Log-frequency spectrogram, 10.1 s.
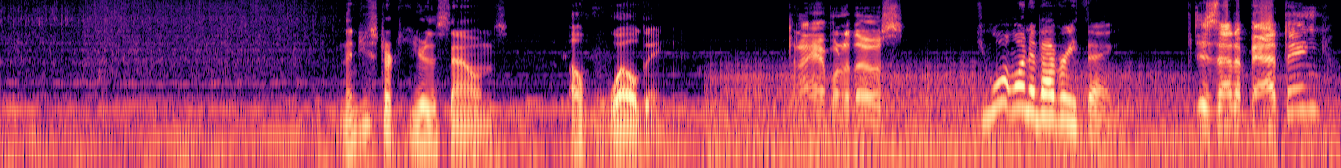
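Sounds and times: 
rushing water: 0:00.0 - 0:02.6
speech: 0:02.6 - 0:05.1, 0:06.0 - 0:10.0.

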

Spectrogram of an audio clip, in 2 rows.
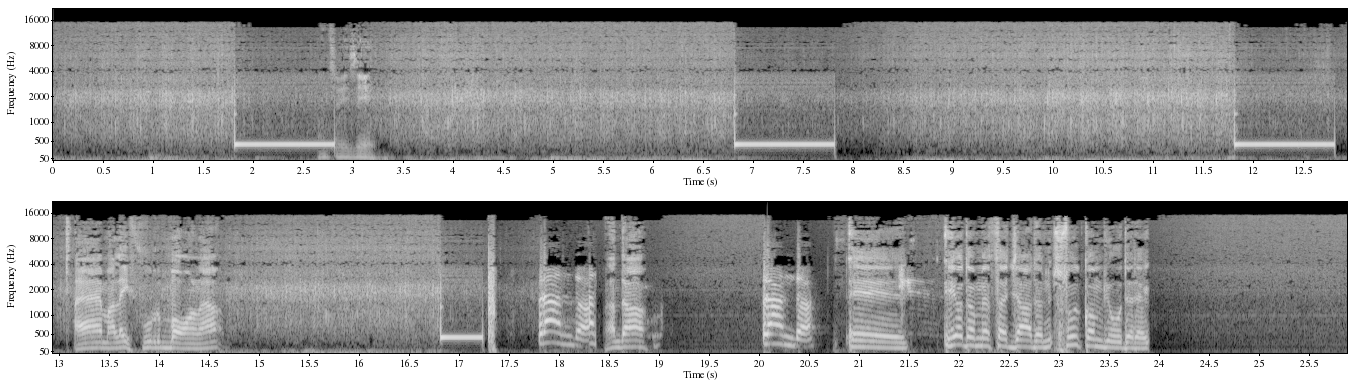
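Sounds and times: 
constant hiss: 0:00.0 - 0:25.8
telephone ringing tone while calling a listener: 0:01.8 - 0:02.8, 0:06.8 - 0:07.8, 0:11.8 - 0:12.8, 0:16.8 - 0:17.3
speech: 0:02.9 - 0:03.4, 0:13.2 - 0:14.7, 0:18.0 - 0:19.1, 0:20.1 - 0:24.0.

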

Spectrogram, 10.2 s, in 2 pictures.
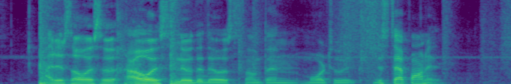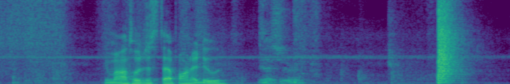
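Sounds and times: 
speech: 0:00.5 - 0:04.6, 0:06.2 - 0:08.3
broom swatting at a water bug on a garage floor: 0:04.8 - 0:05.8, 0:09.0 - 0:10.1.

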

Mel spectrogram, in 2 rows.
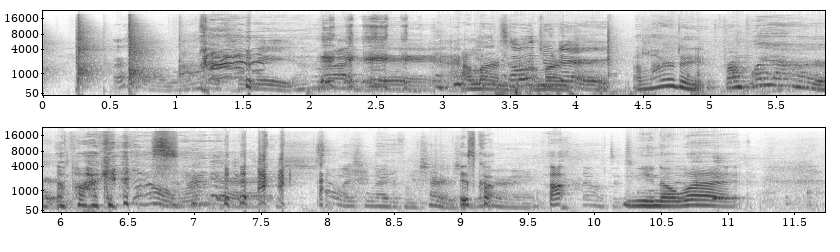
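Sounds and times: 
podcast hosts clapping hands: 0:00.0 - 0:01.3
speech: 0:00.5 - 0:11.2
laughter: 0:01.2 - 0:03.3, 0:06.3 - 0:08.1.

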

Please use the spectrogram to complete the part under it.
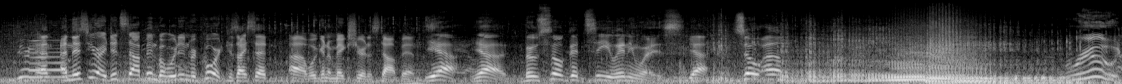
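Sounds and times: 
motorcycle engines revving at the Wasteland City 2023 event: 0:00.0 - 0:11.2
speech: 0:00.2 - 0:09.5, 0:10.8 - 0:11.2.

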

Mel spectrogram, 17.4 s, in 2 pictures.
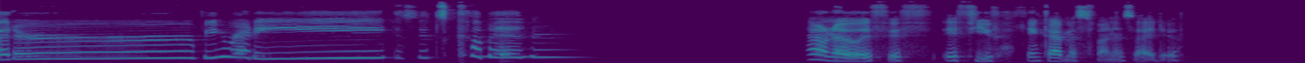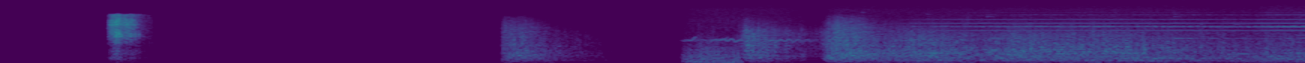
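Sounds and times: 
speech: 0:00.0 - 0:00.3, 0:01.4 - 0:03.7, 0:05.4 - 0:08.0
thunder: 0:12.1 - 0:12.5, 0:13.3 - 0:17.3.

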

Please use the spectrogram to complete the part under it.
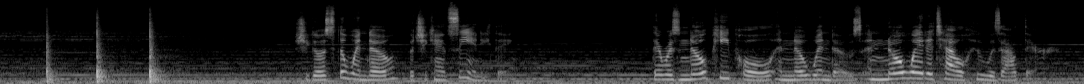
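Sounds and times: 
hard knocking on a front door: 0:00.4 - 0:02.3
speech: 0:03.0 - 0:05.3, 0:06.5 - 0:10.5.

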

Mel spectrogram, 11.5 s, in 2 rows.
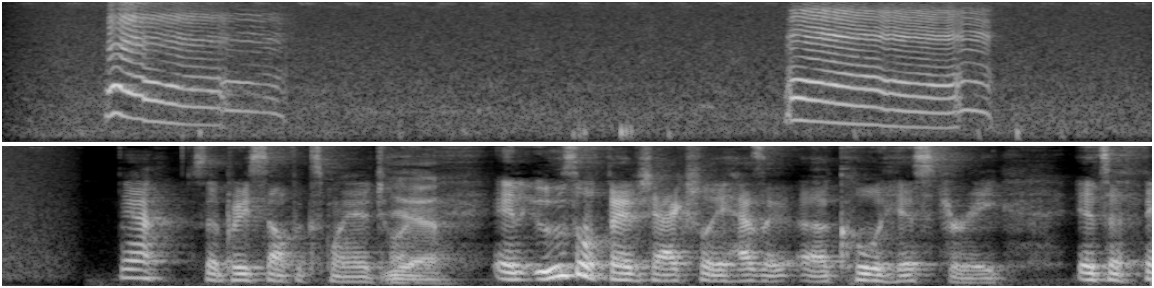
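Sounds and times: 
go-away bird nasal call: 0:00.3 - 0:05.9
speech: 0:06.3 - 0:11.4.

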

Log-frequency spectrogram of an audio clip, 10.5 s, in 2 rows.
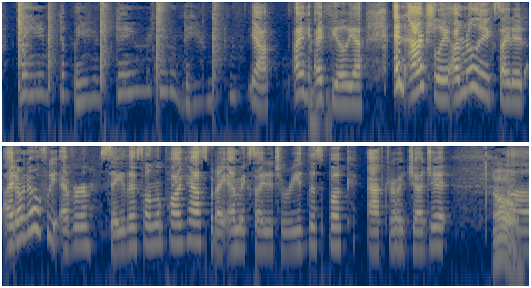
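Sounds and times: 
sharp hand claps imitating a clap track: 0:00.1 - 0:02.3
speech: 0:00.2 - 0:10.5.

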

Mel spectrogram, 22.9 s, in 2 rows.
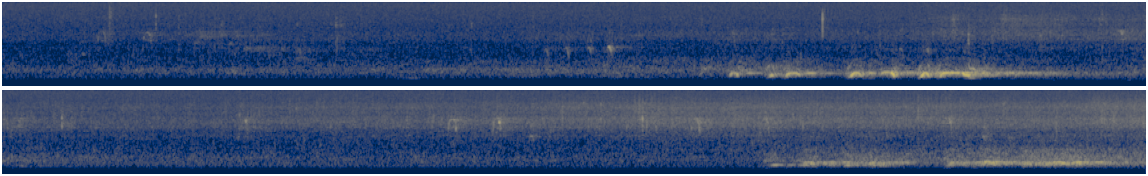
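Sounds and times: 
background hiss: 0:00.0 - 0:22.8
barred owls cackling hoots: 0:07.0 - 0:10.7, 0:19.0 - 0:22.8.

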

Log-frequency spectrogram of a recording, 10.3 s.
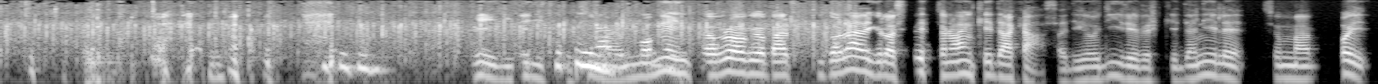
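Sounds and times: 
laughter: 0:00.0 - 0:03.0, 0:03.6 - 0:07.4
applause: 0:00.0 - 0:07.2
speech: 0:01.6 - 0:03.0, 0:03.6 - 0:10.3.

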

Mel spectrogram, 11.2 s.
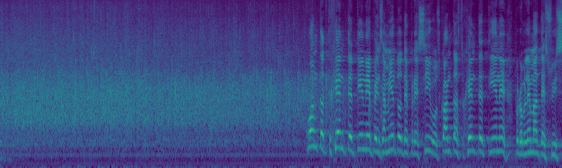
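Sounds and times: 
audience applause: 0:00.0 - 0:06.7
speech: 0:06.2 - 0:11.2.

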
